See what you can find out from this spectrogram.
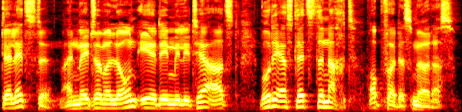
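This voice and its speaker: Guy as a stiff middle-aged military cop in a radio play, medium pitch, forceful and proper. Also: animated, moderate pace, close to an everyday voice. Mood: earnest, grave. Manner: forceful, formal, deferential. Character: middle-aged male army major, stiff, earnest military policeman. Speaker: actor in an audio drama.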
